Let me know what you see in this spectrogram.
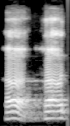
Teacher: ऊष्म कहते हैं, सीटी बजाने जैसा। ह ह तो अ का ही रूप है, महाप्राण हो गया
